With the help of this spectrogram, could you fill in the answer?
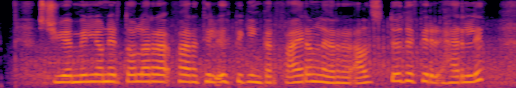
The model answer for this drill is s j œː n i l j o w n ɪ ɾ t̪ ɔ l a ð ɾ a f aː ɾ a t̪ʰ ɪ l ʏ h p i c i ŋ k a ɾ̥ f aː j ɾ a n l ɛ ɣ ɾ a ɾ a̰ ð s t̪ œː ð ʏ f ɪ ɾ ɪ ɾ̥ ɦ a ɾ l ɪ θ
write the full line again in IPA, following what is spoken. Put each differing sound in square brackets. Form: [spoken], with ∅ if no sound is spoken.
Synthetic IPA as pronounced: s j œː [m] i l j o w n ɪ ɾ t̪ ɔ l a [∅] ɾ a f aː ɾ a t̪ʰ ɪ l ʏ h p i c i ŋ k a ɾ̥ f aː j ɾ a n l ɛ ɣ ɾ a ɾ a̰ ð s t̪ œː ð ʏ f ɪ ɾ ɪ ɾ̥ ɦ [ɛ] ɾ l ɪ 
